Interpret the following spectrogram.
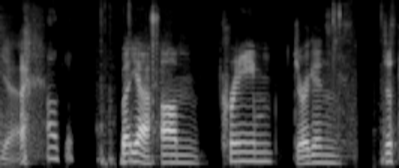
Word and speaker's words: Jergens: Jergens. Jergens, Jergens. yeah. It's a Jergens or hard G. Jergen? It's a hard G.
